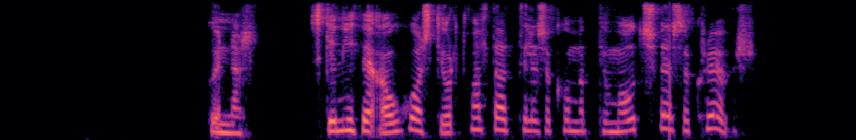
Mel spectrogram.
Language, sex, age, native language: Icelandic, female, 30-39, Icelandic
